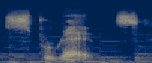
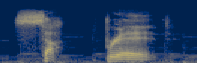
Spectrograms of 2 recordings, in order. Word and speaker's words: spread: with me spot spot I know a lot of people might make the mistake of turning this into a two syllable word saw bread okay this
